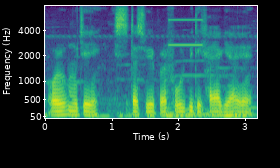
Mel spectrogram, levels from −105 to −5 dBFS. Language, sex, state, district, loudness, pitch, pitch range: Hindi, male, Arunachal Pradesh, Lower Dibang Valley, -17 LUFS, 95 Hz, 90-95 Hz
